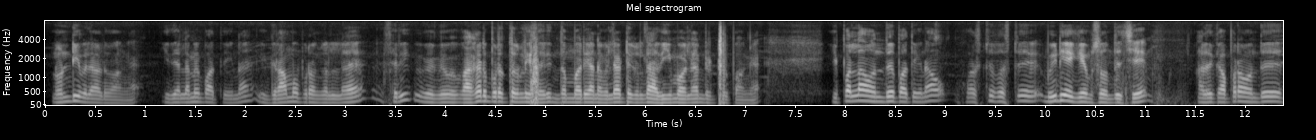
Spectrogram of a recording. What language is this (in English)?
Tamil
